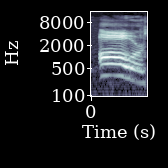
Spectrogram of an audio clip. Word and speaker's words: hour: Aslında kelimem hour, saat demek. Peki neyle başlamış? Aslında H ile, sessiz bir harfle. Ama buna aldanıyor muyum? Hayır. Okunuşuna bakıyorum. Hour. Hour diye okuyorum.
